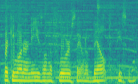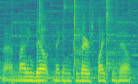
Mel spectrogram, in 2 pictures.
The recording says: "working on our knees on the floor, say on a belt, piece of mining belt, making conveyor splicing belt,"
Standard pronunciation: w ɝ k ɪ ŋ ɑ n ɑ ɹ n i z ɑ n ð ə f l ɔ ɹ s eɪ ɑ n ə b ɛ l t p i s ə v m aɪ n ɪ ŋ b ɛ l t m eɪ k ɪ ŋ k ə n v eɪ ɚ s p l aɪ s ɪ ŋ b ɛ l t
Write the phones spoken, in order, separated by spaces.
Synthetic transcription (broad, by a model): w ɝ k ɪ ŋ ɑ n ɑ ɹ n i z n ð ə f l ɔ ɹ s eɪ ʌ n ə b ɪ l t p i s ə v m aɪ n ɪ ŋ b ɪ l t m eɪ k ɪ ŋ k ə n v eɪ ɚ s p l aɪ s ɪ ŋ b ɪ l t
